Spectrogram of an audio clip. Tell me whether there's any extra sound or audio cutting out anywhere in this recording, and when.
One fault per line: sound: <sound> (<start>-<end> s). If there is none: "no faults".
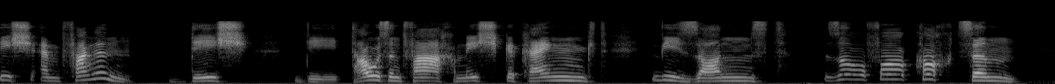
no faults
